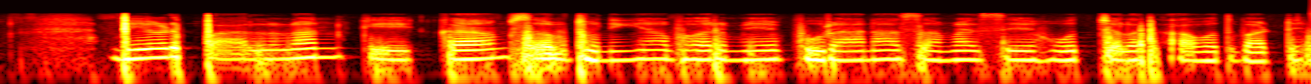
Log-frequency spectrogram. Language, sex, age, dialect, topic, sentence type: Bhojpuri, female, 25-30, Western, agriculture, statement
